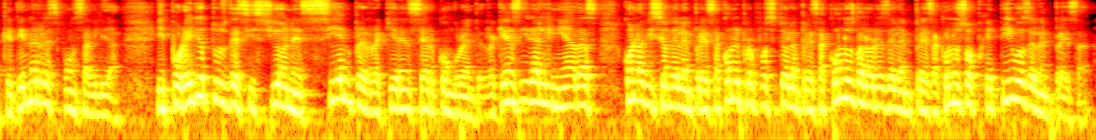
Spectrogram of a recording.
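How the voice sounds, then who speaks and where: A man giving a leadership coaching talk, earnest and repetitive, halting with fillers as he tells a workplace story. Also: on the high side, a little mellow. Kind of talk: motivational talk with anecdote.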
